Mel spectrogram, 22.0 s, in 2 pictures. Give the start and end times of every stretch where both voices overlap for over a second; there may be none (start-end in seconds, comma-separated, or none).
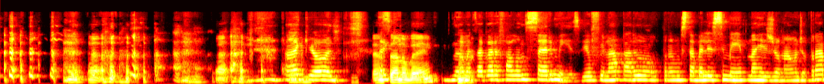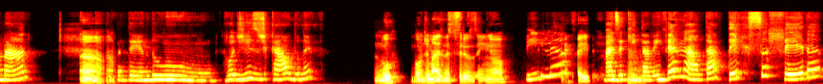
5.0-6.3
